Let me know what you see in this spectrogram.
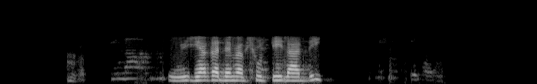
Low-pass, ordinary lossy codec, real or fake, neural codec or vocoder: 3.6 kHz; Opus, 64 kbps; fake; vocoder, 22.05 kHz, 80 mel bands, WaveNeXt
